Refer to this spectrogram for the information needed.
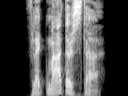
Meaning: inflection of phlegmatisch: 1. strong/mixed nominative masculine singular superlative degree 2. strong genitive/dative feminine singular superlative degree 3. strong genitive plural superlative degree
- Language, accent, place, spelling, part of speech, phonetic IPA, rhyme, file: German, Germany, Berlin, phlegmatischster, adjective, [flɛˈɡmaːtɪʃstɐ], -aːtɪʃstɐ, De-phlegmatischster.ogg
